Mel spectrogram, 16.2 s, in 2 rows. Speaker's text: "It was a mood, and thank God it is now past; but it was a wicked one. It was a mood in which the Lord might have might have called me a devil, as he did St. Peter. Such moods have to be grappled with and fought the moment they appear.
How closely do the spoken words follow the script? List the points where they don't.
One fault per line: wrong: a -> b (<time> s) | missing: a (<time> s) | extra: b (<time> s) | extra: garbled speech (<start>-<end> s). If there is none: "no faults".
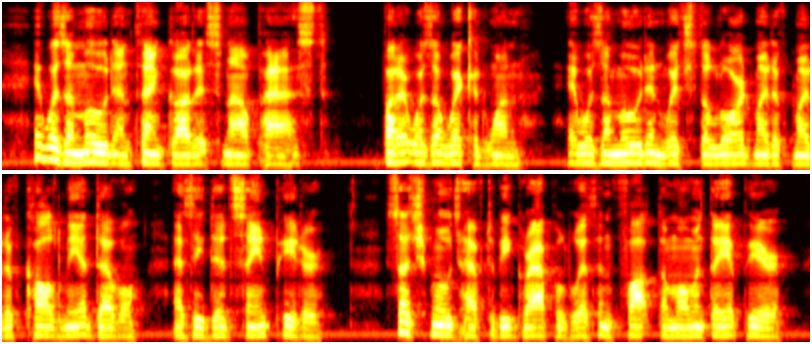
no faults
